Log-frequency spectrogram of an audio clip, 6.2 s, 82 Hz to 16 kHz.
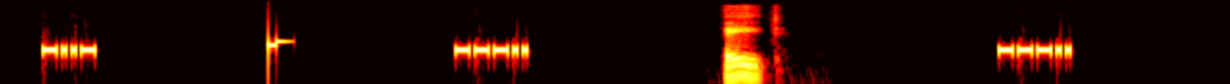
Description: Morse code, heard as a keyed tone, about 50 wpm, 700 Hz. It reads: X 8 8
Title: Single Character (Letter:Number:Punctuation:Prosign) 50wpm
